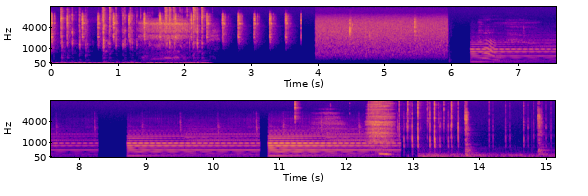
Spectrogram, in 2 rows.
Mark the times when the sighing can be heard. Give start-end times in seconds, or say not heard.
1.3-2.5, 6.0-7.3, 11.2-12.8.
